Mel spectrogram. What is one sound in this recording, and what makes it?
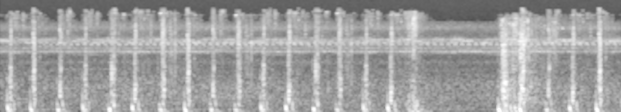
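A game character's footsteps patter quickly over grass.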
